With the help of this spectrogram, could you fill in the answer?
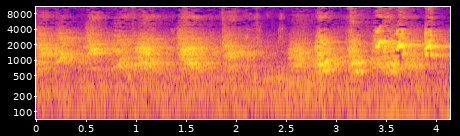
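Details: Male West Highland White Terrier at a kennel, recorded on 21 April; a steady run of short, sharp barks about twice a second, ending in a few high, thin yips.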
